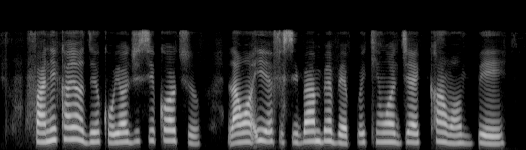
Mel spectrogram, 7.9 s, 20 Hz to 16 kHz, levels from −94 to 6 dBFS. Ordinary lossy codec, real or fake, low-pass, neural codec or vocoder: none; fake; 7.2 kHz; codec, 16 kHz, 0.9 kbps, LongCat-Audio-Codec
